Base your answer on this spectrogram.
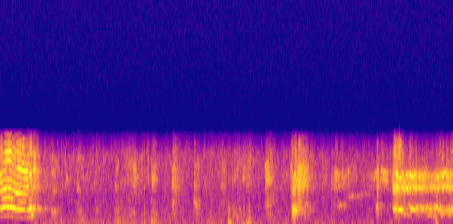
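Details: A pet bull terrier "sings" for its owner in long, tonal howls sliding up and down in pitch, with softer whimpering between them, ending in another strong, sustained, quavering note.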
